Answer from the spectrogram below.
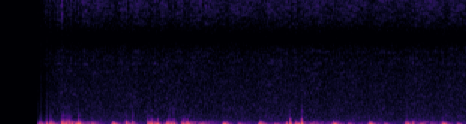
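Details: Rapid, deep, muffled lub-dub thumps with a soft low rumble between them, a person's own fast heartbeat.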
